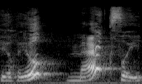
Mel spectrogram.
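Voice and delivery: very low, deep cartoon character voice. Asked to do it again, saying the one phrase they can: Goofy voice. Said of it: "Would you like to do Goofy again?".

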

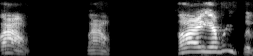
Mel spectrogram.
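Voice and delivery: high, loud, swooping, sing-song puppet voice. Greeting everybody while others call out hello, in a Kermit the Frog voice. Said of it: "Hey, Kermit".

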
